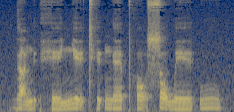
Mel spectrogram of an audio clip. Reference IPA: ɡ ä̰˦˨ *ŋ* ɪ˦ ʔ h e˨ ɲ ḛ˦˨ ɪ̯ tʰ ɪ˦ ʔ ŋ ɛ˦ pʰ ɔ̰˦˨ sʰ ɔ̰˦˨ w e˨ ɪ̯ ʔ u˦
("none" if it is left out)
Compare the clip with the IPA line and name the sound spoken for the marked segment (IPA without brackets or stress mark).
ŋ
